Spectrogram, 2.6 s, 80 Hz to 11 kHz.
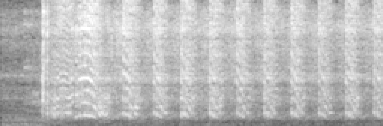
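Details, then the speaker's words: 2009 Kia Sorento CRDi diesel after fuel pump checks and failed code clearing: the starter cranks evenly at about 5–6 beats a second with no firing. Cranks but won't start; the suction control valve is suspected. "sinubukan din nating paandarin pero wala ayaw pa rin umaandar"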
